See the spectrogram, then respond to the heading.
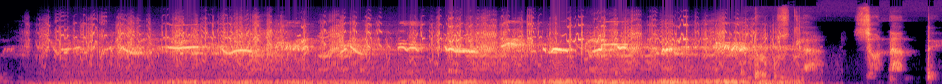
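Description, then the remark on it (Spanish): A dense flock of parrots and parakeets chatters continuously, overlapping squawks, chirps and raspy calls filling about eight seconds before stopping abruptly, followed by a couple of brief sharp sounds. “¿Has escuchado el parloteo de loros y cotorras al amanecer?”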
